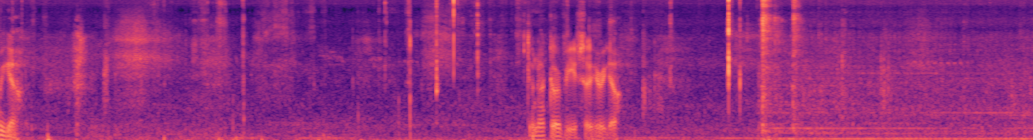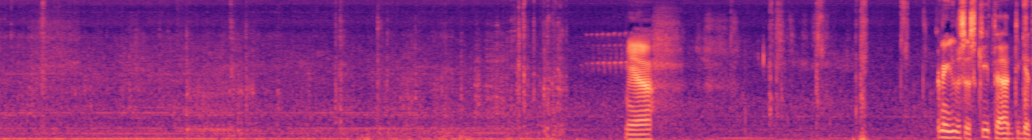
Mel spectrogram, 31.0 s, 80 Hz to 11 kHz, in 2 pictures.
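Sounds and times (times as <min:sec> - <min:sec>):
garage door motor hum: 0:10.0 - 0:24.5
garage door opener clicks: 0:10.9 - 0:24.1.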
